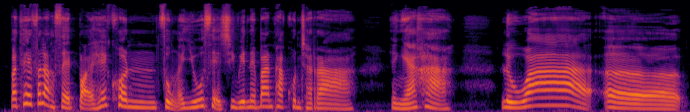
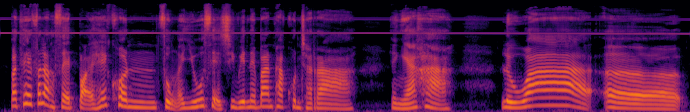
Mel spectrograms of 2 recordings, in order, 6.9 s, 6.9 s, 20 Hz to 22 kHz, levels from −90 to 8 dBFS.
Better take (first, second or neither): first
